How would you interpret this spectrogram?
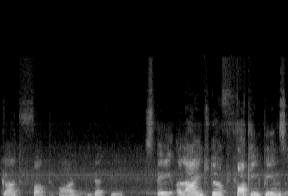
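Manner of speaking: slow, loud, exasperated rant that rises at the end; angry rant. Real, not acted. Solderer cursing the pins that won't align, furious and slow. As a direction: drag each word out in real fury.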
